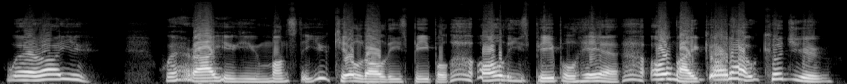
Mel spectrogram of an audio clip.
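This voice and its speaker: A man's voice: on the high side, expressive, slow, warm tone, dry recording, pitched above the performer's own voice. A man voicing a terrified, tearful stage psychic in a horror story, stammering and repeating himself in anguish. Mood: anguished accusation. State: crying, distressed. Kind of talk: dramatic audio horror story acting.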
